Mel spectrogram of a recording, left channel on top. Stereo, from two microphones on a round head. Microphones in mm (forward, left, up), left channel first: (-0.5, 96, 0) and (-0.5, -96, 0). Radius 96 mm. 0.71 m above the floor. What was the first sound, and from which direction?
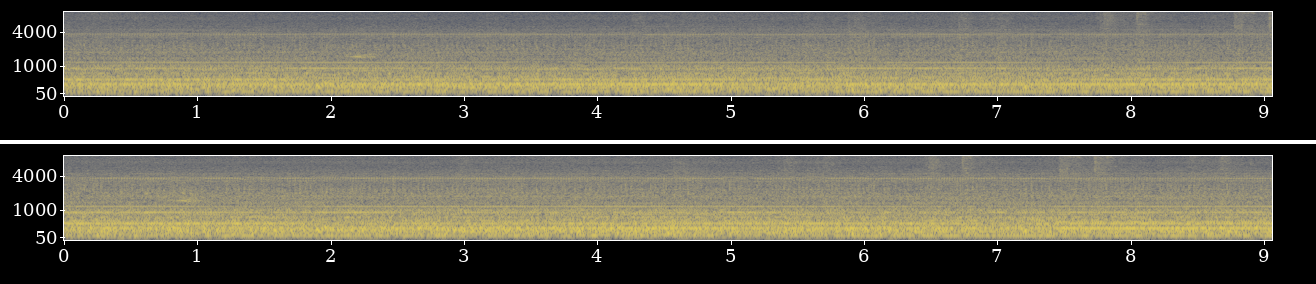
Only background noise.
